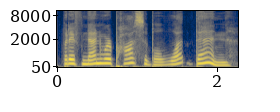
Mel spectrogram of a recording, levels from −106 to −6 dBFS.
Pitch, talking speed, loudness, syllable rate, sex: 220 Hz, 160 wpm, -17 LUFS, 5.1 syllables/s, female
